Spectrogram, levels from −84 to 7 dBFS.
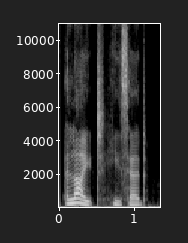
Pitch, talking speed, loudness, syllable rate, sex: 225 Hz, 180 wpm, -16 LUFS, 4.0 syllables/s, female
